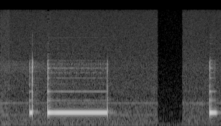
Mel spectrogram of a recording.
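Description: Telephone line tones as an outgoing call is placed. A short beep comes first, then a steady tone of about one second, a silent gap, and another short beep. The tones are faint and clean, with no voices.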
